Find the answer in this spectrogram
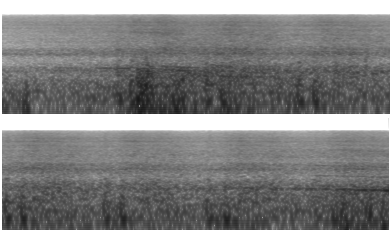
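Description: Train running through the station: a steady rush of wheel and air noise with low rumbling and a heavier thump about a second and a half in, over a faint whine that slowly drops in pitch.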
